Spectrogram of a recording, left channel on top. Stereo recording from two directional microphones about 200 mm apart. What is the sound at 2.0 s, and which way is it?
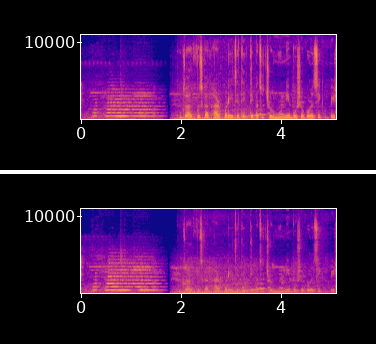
A woman's voice, 35° left (ahead or behind).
